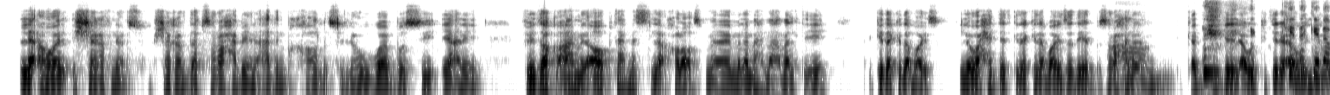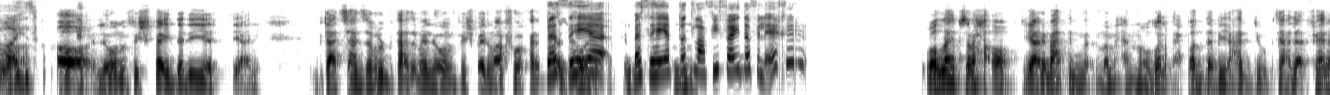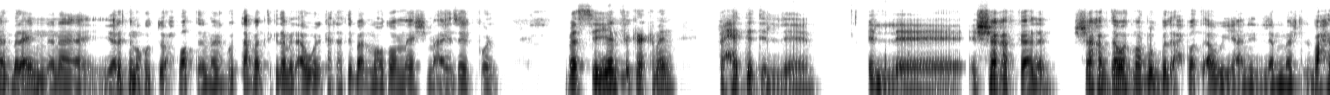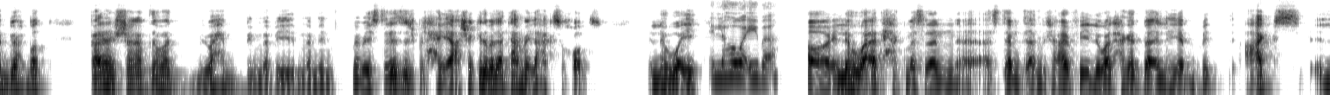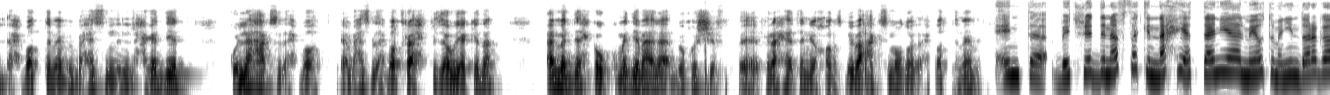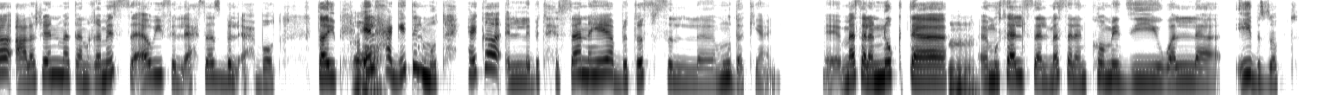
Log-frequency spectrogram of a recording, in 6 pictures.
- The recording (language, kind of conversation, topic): Arabic, podcast, إيه اللي بيحفّزك تكمّل لما تحس بالإحباط؟
- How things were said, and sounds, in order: laugh; laughing while speaking: "كده، كده بايظة"; other background noise; in English: "مودك"; in English: "كوميدي"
